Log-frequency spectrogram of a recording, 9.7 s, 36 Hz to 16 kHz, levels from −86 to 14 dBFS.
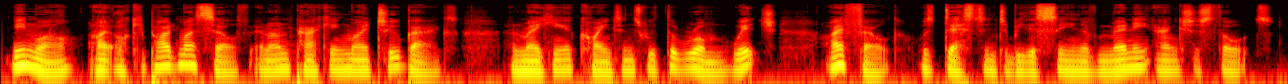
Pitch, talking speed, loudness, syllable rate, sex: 105 Hz, 175 wpm, -20 LUFS, 5.2 syllables/s, male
